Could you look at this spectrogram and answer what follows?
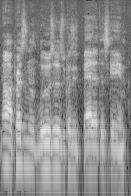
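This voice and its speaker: A man's voice: medium pitch, steady tone, normal speed, darkish tone. A man co-hosting a casual anime review rant, talking in a rambling, sarcastic way. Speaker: co-host of an anime review show. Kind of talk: casual ranting review chat.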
